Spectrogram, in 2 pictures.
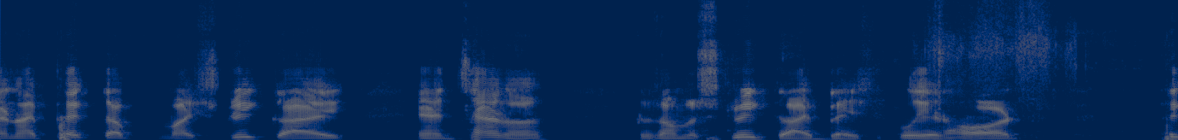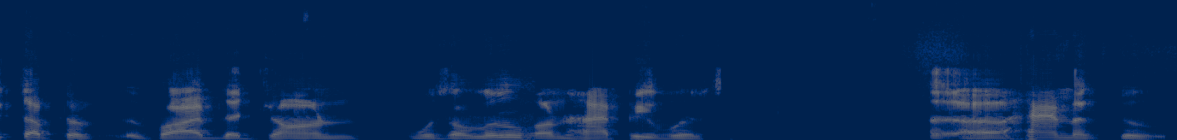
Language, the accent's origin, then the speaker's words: English; New York City, New York, United States; I was from Brooklyn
